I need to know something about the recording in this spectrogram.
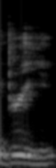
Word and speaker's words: Brie: I'm like stop it I'm I'm cheese you call me Brie don't spell it like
